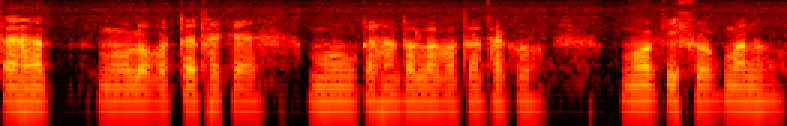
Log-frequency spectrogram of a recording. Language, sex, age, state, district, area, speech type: Assamese, male, 30-45, Assam, Majuli, urban, spontaneous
